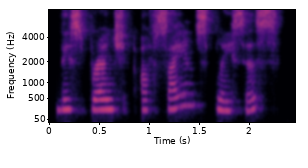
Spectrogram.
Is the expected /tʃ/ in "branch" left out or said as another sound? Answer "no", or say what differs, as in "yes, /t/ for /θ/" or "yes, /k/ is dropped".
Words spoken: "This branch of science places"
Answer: no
